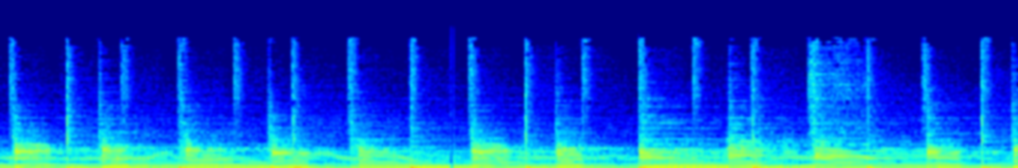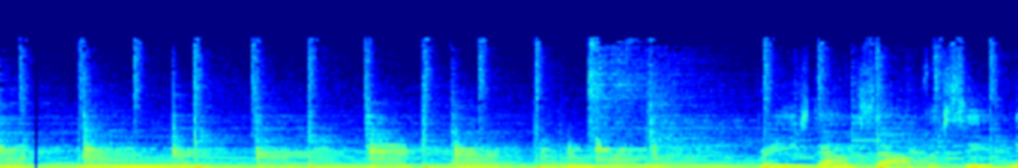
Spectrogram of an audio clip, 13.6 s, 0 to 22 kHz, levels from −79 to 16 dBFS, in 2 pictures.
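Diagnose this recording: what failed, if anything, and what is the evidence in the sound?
Playback stage: a gap between stream segments. Hard-edged silences land at 3.00 s and from 7.01 to 7.03 s, 19 and 24 ms long, four seconds apart, matching 4-second segments. The segment timestamps don't quite meet, so the player pads with silence. No audio is lost.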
